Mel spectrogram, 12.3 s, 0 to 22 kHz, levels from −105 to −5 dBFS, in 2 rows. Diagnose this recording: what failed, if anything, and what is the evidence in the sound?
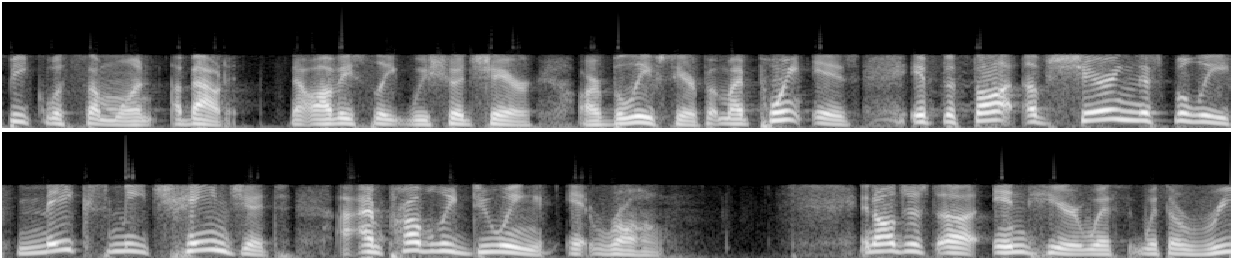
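Codec stage: the Bluetooth CVSD headset codec throughout; the spectrogram ends flat at 4 kHz, s sounds scratch, and granular hiss from the one-bit up-or-down steps lies under speech.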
